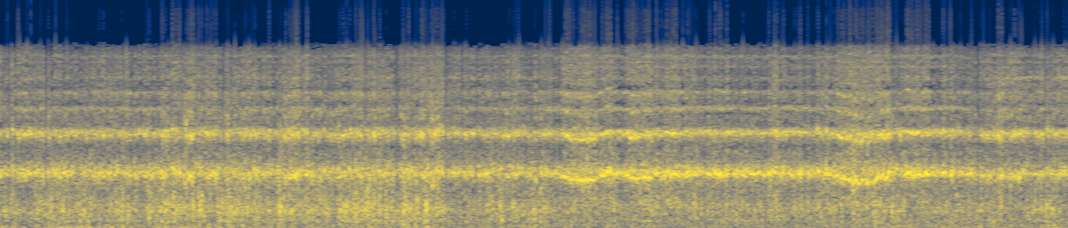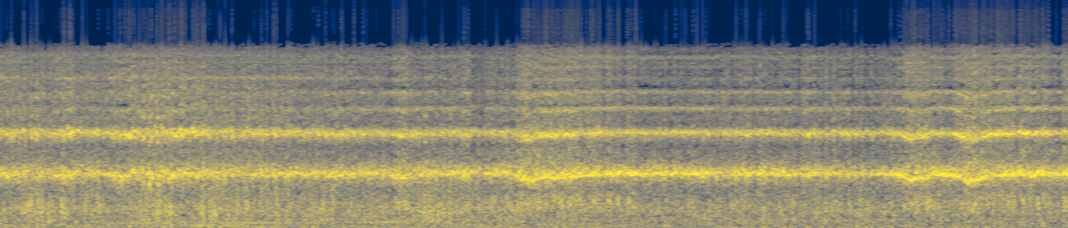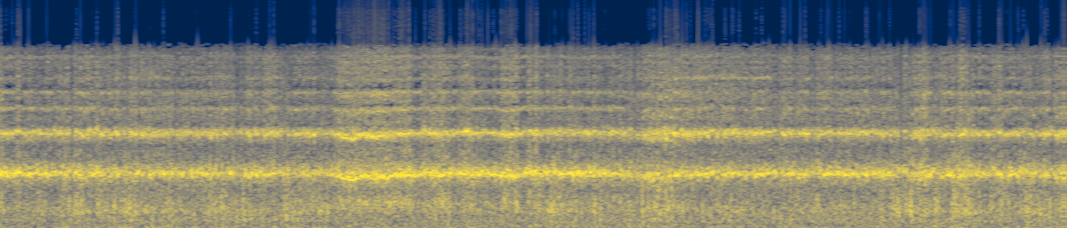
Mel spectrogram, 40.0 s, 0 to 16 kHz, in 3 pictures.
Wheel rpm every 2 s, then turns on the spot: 230, 230, 230, 230, 230, 230, 230, 220, 230, 230, 230, 230, 230, 230, 230, 230, 230, 230, 240, 230.
none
